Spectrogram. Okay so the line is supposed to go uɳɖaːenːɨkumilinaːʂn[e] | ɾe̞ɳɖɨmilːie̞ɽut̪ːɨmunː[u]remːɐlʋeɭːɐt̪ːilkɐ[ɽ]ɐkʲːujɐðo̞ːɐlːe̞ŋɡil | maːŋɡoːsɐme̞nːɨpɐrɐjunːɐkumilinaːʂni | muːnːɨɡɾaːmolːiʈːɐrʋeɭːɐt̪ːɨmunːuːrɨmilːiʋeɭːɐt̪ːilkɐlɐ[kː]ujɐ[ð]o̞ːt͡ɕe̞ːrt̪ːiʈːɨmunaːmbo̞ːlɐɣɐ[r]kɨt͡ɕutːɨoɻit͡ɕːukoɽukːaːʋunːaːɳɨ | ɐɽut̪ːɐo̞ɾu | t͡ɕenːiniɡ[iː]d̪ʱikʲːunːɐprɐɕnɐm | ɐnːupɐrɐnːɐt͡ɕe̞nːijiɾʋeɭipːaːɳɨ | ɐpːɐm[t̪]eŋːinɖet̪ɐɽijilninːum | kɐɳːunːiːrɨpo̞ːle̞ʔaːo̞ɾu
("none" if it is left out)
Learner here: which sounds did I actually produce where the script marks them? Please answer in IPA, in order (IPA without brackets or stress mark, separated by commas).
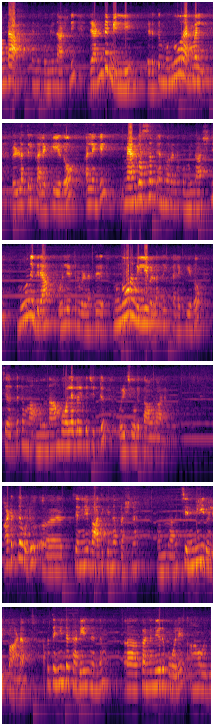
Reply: i, uː, l, kː, ð, ɭ, aː, t̪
